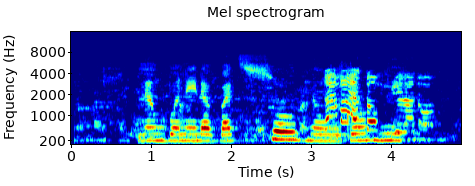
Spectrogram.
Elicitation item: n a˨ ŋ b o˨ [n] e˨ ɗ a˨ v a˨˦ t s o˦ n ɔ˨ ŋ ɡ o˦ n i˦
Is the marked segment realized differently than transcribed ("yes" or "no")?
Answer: no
